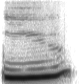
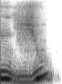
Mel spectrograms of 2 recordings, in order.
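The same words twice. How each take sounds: First: "U" as long, loud French u. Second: "U" said as English yoo. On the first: Teacher modelling the right letter, French U. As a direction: glide "U" from ee towards oo, higher. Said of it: "It's a very gentle progress from E". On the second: Teacher showing what not to say, English U. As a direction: say "U" with a y glide, yoo. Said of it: "You don't say U". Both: Shown as a demonstration.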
